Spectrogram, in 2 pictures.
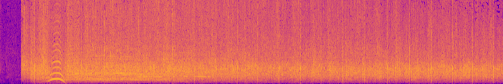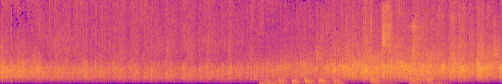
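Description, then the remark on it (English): An audience applauds warmly to welcome a guest, with steady, dense clapping for about fifteen seconds, and a voice begins speaking over the tail of the applause. “Let's give him a warm welcome.”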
